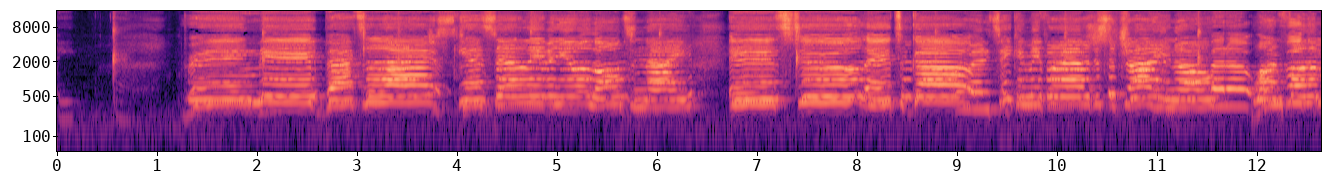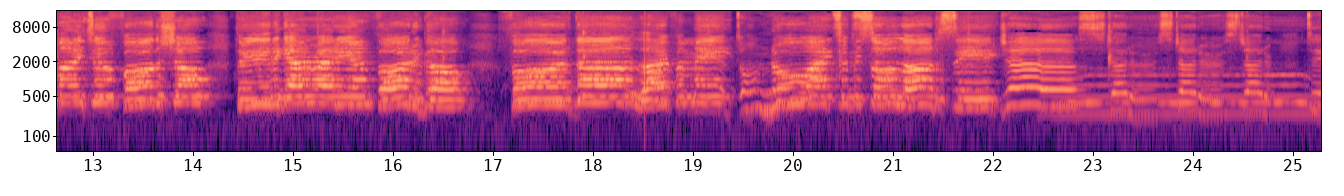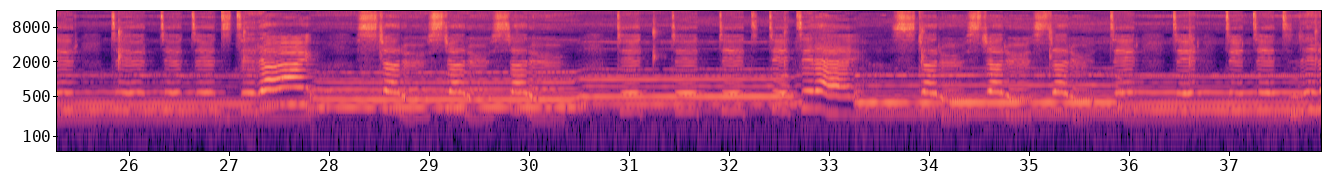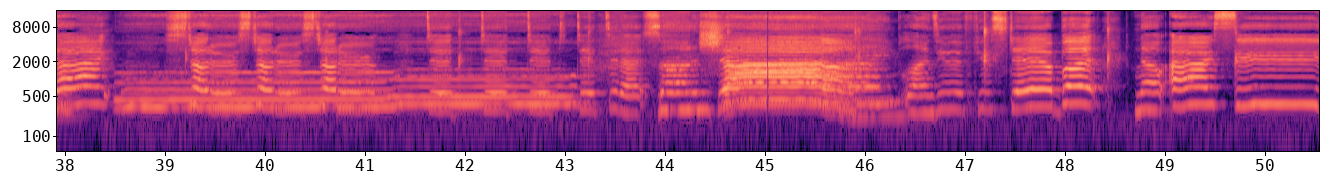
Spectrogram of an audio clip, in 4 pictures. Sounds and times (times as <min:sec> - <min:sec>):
Choir: 0:01.2 - 0:50.5.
